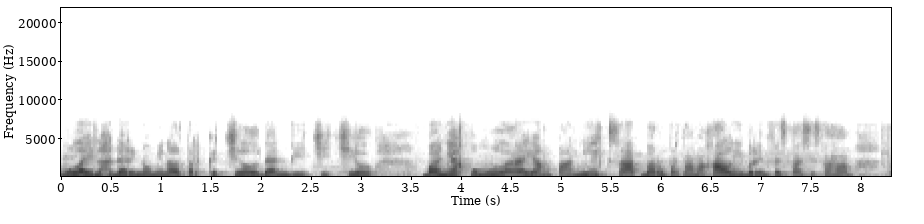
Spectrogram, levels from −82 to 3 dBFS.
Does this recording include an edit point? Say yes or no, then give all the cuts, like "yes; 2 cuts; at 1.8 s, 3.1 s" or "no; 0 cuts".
no; 0 cuts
